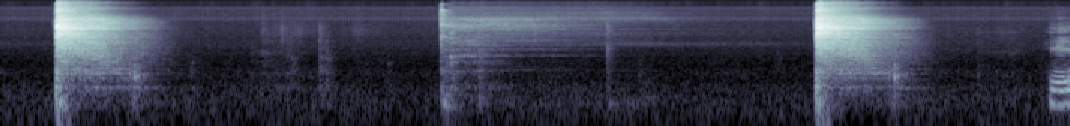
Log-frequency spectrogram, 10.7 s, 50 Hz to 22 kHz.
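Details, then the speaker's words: DIY pneumatic Ambu bag valve mask ventilator technology demonstrator, Arduino-controlled, driven by a 12 V DC compressor, with cycle frequency being increased: sharp hissing bursts of compressed air, each fading over about a second, repeating every few seconds. "so now the machine slow down slowly at about a 1/10 to the second I did it to the cycle time we wanted to increase the speed of the machine here the frequency is being increased"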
